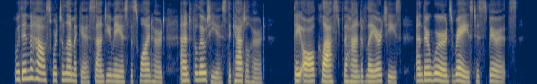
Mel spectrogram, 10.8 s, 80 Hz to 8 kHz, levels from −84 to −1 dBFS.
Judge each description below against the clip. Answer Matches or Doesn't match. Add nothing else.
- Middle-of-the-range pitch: Doesn't match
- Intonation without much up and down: Doesn't match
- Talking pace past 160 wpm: Doesn't match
